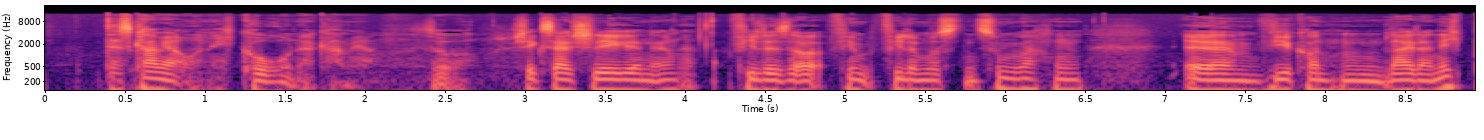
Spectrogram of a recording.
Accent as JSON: {"language": "German", "town": "Harrislee", "region": "Schleswig-Holstein", "country": "Germany", "said": "Ich bin hier in Flensburg, also ich komme aus Harrisley"}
